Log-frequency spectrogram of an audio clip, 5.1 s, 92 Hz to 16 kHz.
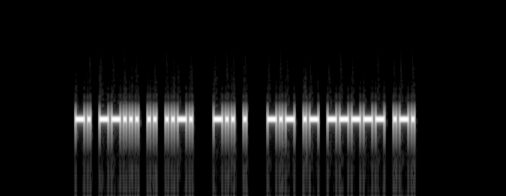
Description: Morse code, heard as a keyed tone, about 40 wpm, 700 Hz. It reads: N7IF DE KA0R
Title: USA Callsign DE Callsign - 4 Characters - 40wpm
